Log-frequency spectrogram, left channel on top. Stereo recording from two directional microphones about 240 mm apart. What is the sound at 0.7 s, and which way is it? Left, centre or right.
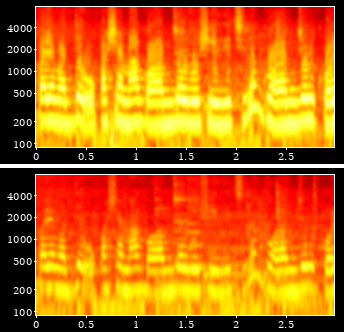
Speech, left.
